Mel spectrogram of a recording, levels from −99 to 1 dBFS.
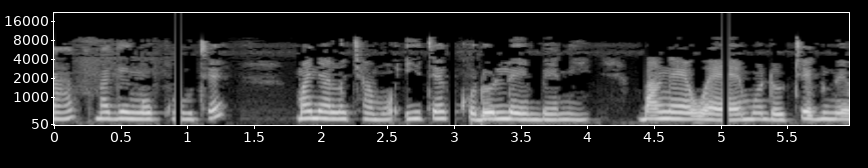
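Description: Likely AAC compression runs throughout the speech: nothing sounds above 9.1 kHz, and sibilants turn dull, smeared and fizzy, damage consistent with a bitrate around 32 kbps. Gaps between chunks occur at 0.91–0.96 s, 2.96–3.01 s and 5.01–5.06 s. Each is a 50 ms silence, recurring every 2 s where consecutive chunks were joined with dead air between them.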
